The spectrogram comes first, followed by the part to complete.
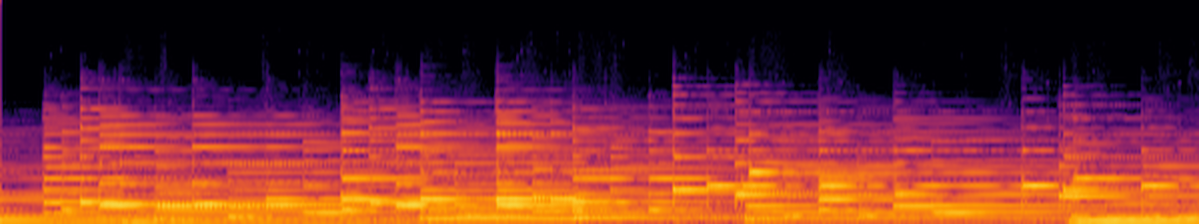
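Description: Soft electric piano music plays throughout, with sustained chords and no animal sounds.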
